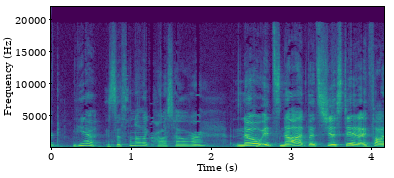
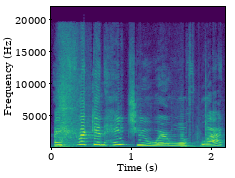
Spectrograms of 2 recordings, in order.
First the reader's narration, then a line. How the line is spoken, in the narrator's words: she screeched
